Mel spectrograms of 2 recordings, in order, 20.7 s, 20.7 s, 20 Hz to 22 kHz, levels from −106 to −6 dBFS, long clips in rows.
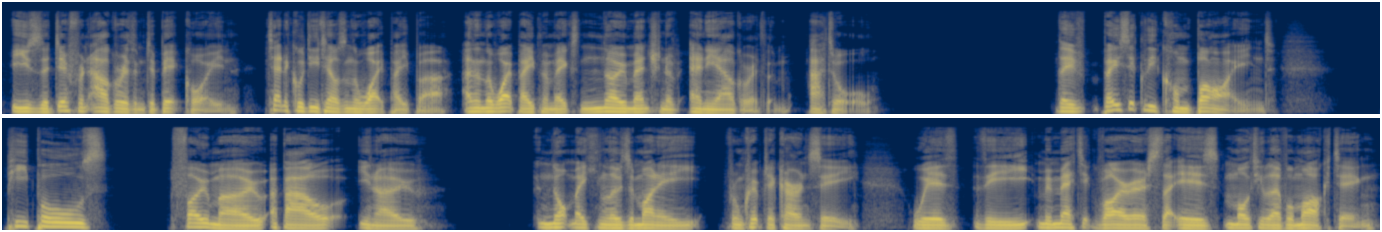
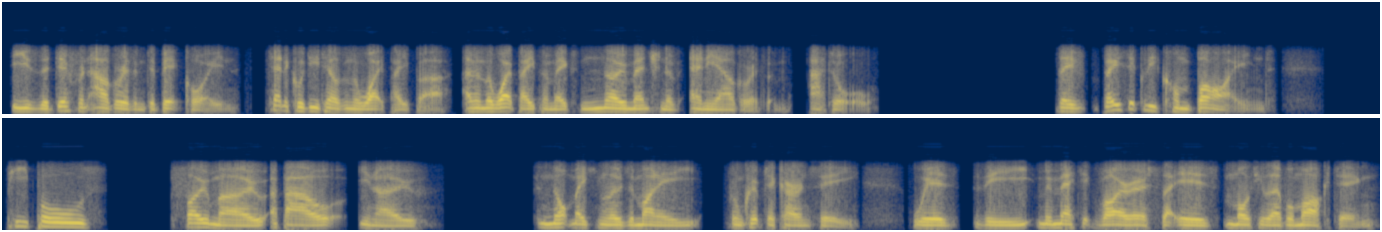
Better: first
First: none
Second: phone-call audio; poor line; nothing above 4 kHz

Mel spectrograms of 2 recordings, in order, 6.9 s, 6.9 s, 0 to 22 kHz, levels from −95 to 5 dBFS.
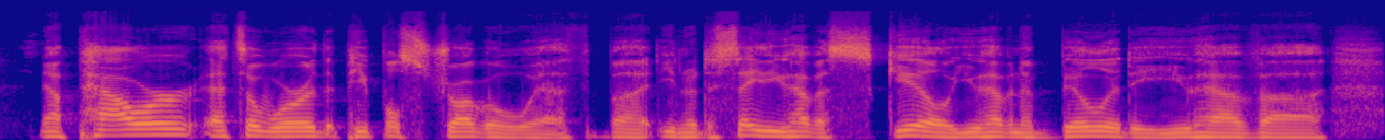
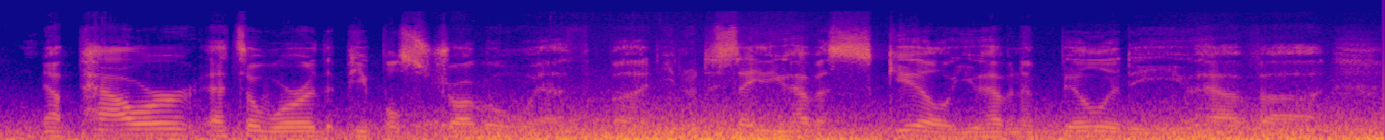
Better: first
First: none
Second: wind noise on the microphone; heavy; 6 dB below the speech

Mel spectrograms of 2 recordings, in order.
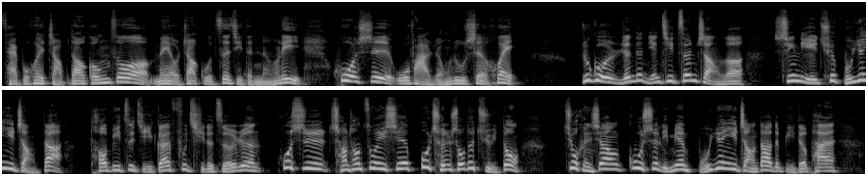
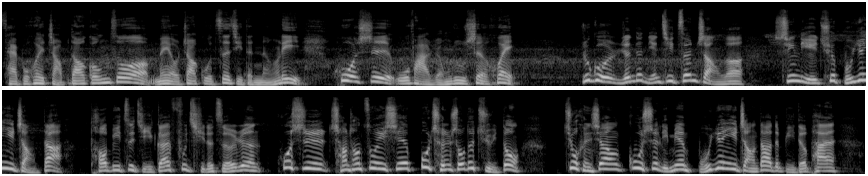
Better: first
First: none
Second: animal sounds; faint; throughout; 25 dB below the speech

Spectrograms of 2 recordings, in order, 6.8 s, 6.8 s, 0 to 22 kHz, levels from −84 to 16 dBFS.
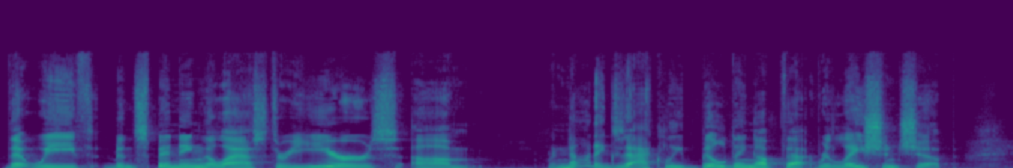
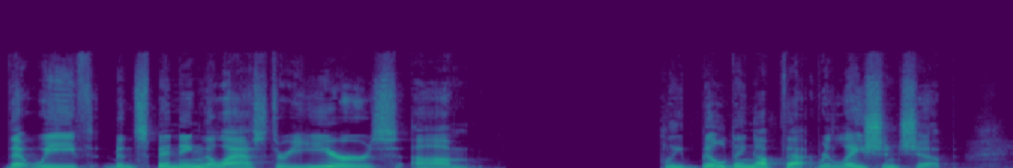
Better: first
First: none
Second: audio cutting out; at 3.5 s for 1 s

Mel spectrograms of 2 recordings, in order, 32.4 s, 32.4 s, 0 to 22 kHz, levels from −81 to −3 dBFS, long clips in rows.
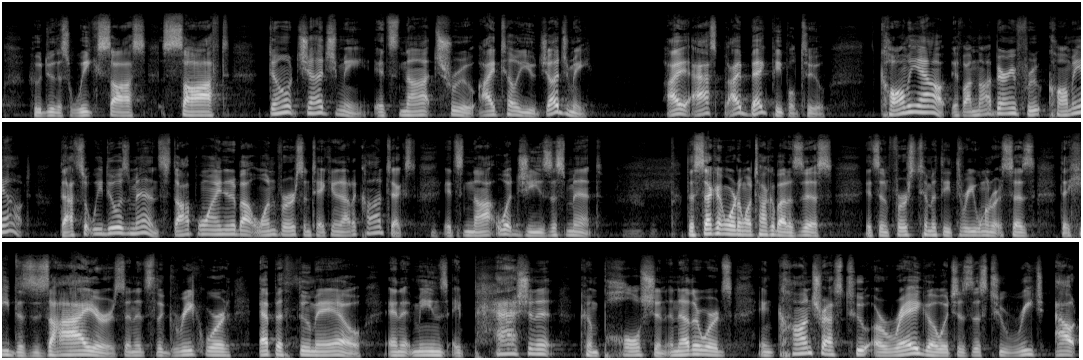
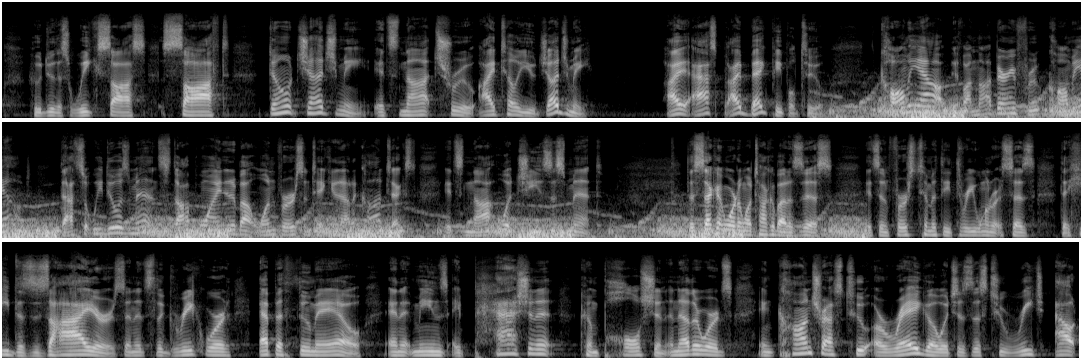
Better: first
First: none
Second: low rumble; loud; from 8 to 19 s; 8 dB below the speech

